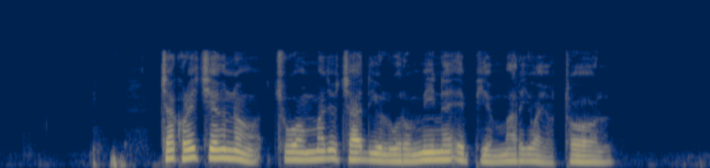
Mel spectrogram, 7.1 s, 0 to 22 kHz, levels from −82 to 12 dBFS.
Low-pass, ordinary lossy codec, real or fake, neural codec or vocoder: 7.2 kHz; none; real; none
